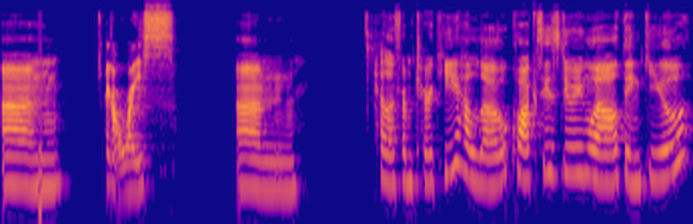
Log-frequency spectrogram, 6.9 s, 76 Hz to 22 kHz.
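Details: 26-year-old woman with Tourette syndrome, tics since about age 3 or 4, diagnosed at 12; her frequent "I got rice" vocal tic is involuntary, and she tics more when discussing Tourette's: vocal tic (Tourette syndrome).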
